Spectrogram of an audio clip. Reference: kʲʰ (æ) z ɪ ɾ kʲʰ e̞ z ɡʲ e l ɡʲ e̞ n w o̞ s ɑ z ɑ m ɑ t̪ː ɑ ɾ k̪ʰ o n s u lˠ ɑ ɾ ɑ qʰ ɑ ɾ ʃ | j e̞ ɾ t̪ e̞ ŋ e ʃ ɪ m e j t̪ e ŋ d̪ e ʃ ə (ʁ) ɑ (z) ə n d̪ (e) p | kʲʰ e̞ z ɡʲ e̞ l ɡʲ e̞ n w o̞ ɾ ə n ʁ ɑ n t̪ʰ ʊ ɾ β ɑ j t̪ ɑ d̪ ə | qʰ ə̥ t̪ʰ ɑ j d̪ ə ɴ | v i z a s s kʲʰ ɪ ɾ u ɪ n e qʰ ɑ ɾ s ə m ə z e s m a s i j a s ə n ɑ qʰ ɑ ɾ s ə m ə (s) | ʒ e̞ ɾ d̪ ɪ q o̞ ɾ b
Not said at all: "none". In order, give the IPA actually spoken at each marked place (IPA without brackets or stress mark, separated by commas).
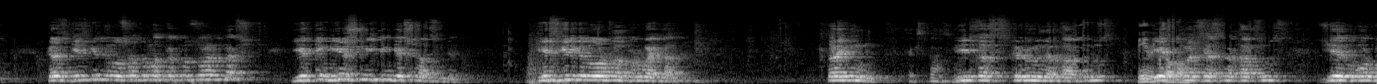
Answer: æ, ʁ, s, e, z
